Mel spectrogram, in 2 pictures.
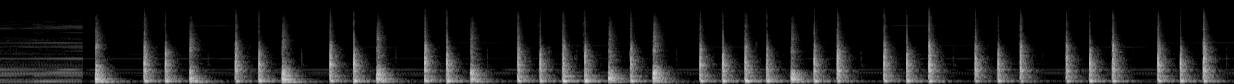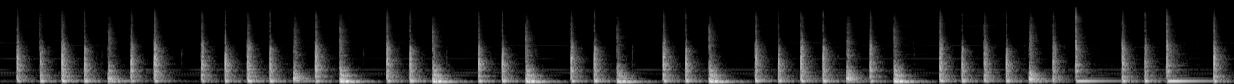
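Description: Mridangam played with rapid, crisp finger strokes that start about a second in and keep going, each ringing at the drum's tuned pitch. The strokes follow the beginner exercise 'kita ta, kita di, kita dum, kita nam', with repeated kita groups before each closing stroke.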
